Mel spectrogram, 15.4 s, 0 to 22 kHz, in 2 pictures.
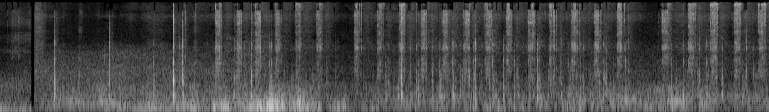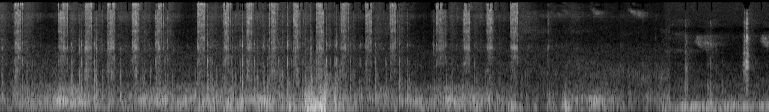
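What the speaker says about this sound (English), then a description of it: "we're gonna be using a T25 bit to undo the screws" Torx T25 bit undoing screws on an Audi A3 during a mass air flow sensor replacement, with faint repeated ratcheting clicks and small mechanical rattles up close, quiet throughout.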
